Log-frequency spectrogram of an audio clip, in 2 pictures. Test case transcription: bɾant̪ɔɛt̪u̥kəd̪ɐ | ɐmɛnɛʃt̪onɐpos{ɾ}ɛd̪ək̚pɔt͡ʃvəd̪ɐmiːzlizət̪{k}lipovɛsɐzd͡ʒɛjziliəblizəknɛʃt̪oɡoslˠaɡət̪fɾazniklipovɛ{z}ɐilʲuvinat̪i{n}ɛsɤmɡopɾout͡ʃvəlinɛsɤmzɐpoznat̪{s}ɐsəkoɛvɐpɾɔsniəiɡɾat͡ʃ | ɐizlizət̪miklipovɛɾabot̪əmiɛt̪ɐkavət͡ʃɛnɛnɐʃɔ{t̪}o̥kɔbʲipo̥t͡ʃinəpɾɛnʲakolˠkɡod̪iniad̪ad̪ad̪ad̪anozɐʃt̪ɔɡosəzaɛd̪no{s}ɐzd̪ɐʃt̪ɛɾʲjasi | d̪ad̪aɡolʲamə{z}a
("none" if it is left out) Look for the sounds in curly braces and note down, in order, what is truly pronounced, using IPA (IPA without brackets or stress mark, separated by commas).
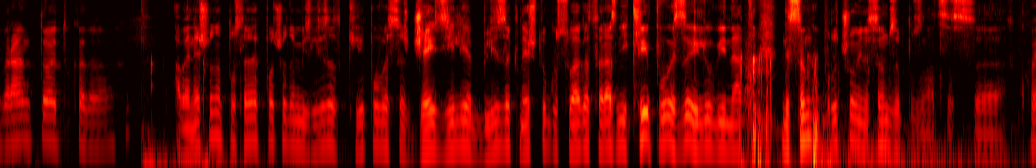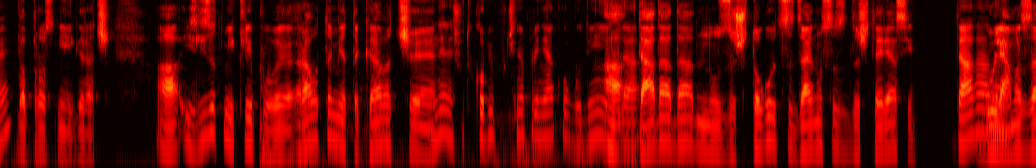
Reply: l, k, z, n, s, t̪, s, z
